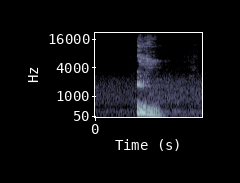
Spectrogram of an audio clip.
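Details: Feral male cat who sometimes coughs on first waking, likely just woken: a single short, harsh, throaty cough-like burst against quiet room noise.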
